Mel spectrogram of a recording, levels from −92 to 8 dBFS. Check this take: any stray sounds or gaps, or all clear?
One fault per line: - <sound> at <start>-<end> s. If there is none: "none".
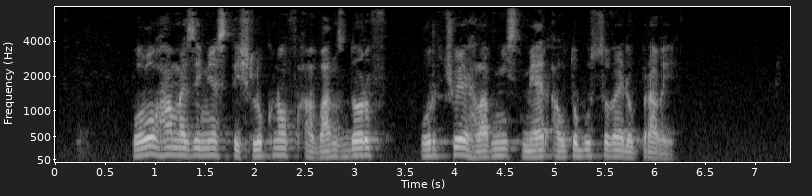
none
